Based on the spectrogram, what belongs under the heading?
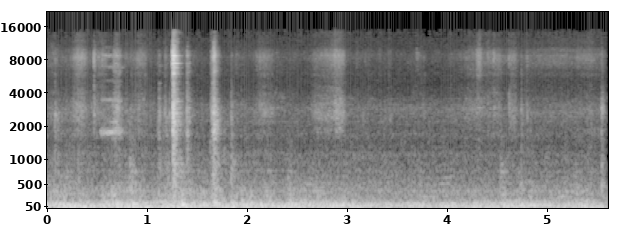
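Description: Passenger train under way, heard from inside the carriage: a steady low rumble of the running gear, with the car body creaking and clicking in a cluster during the first two seconds, the sharpest creak about a second and a half in.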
